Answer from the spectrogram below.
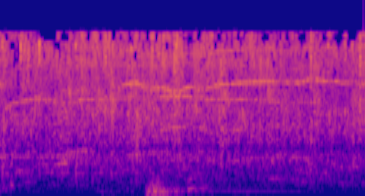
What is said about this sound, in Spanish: Fuerte aplauso.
